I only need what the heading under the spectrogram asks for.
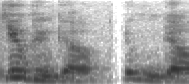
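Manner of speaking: gentle, soft, really nice kind murmur. Retelling a Joker scene, quoting the dwarf at the door: imitating a soft, kind voice. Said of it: "really kind, like, really softly, really nicely".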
